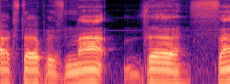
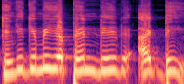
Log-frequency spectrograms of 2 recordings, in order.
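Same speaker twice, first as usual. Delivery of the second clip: very high, loud, foreign-sounding voice; 12 semitones higher, 5 dB louder than usual. Acting out a phone repair call, as the agent answering, in foreign call-center agent voice. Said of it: "and you get a foreigner".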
